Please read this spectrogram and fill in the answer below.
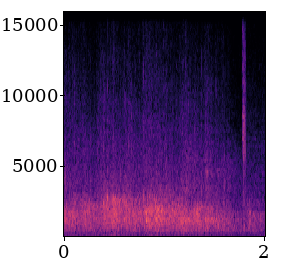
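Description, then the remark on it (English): A crowd applauds with dense, steady clapping that holds at an even level for about two seconds, many hands overlapping into a continuous patter with no voices heard, welcoming summer worship staff being introduced at a worship service. “Clap, yeah.”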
